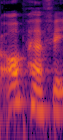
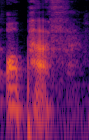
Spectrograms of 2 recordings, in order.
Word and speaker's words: ophef: It's spelled OPHEF. It's one word.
